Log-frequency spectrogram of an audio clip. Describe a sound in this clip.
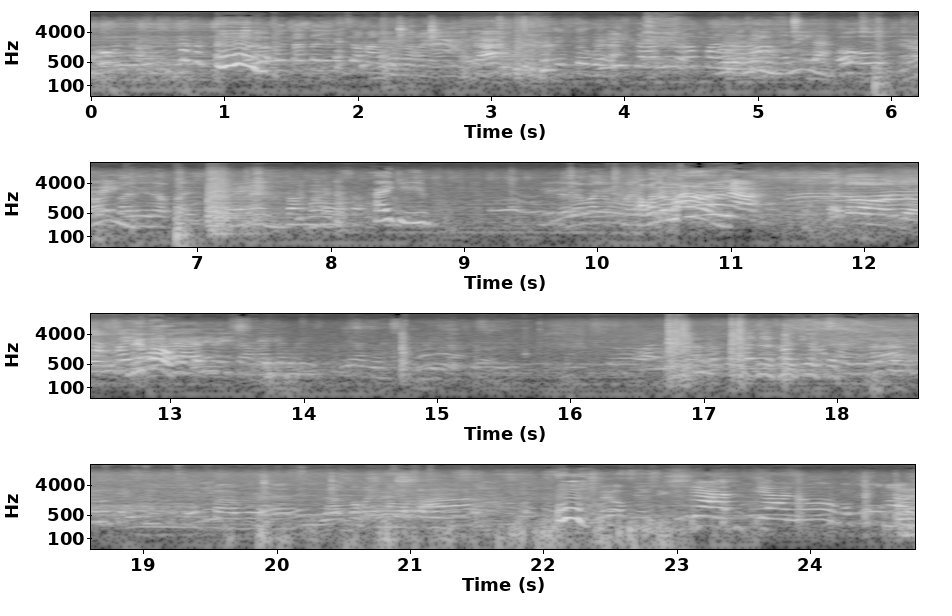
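Young people talk and laugh loudly close by.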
